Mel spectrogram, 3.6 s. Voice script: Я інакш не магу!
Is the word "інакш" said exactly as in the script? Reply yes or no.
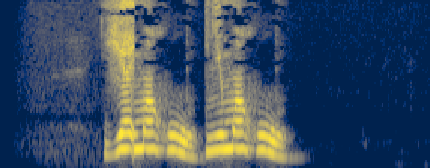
no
